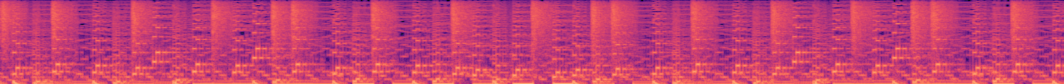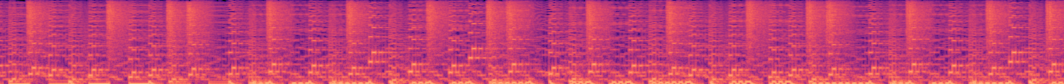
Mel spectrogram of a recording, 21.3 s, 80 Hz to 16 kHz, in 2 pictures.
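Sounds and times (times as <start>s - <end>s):
arpeggio: 0.1s - 21.2s.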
